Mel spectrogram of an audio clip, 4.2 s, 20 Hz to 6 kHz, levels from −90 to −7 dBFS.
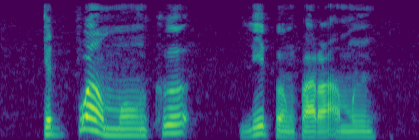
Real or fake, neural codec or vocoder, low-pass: real; none; 5.4 kHz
